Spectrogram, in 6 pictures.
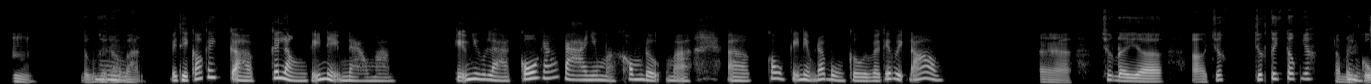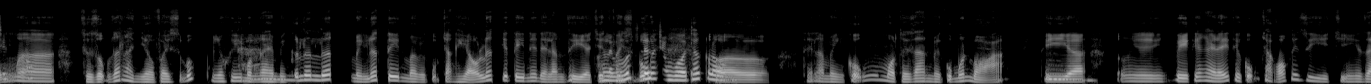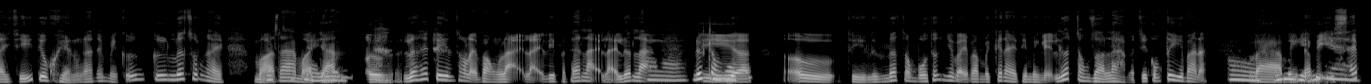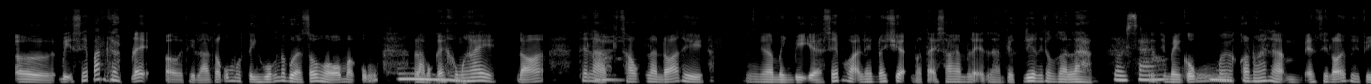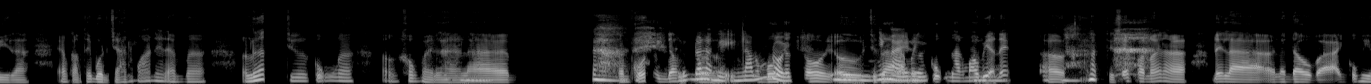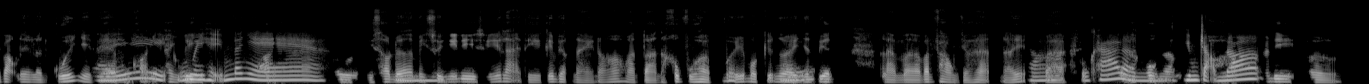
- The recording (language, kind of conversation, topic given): Vietnamese, podcast, Bạn đã bao giờ tạm ngừng dùng mạng xã hội một thời gian chưa, và bạn cảm thấy thế nào?
- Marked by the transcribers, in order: tapping; laugh; in English: "refresh"; laughing while speaking: "Ờ"; unintelligible speech; laugh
